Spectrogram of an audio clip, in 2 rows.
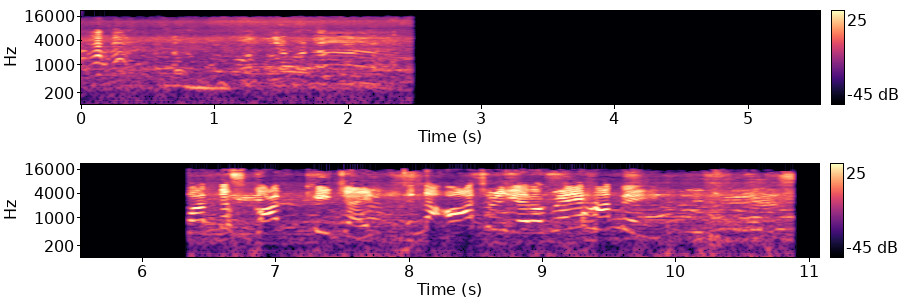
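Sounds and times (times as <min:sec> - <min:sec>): girl talking: 0:06.4 - 0:10.9.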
